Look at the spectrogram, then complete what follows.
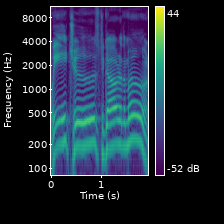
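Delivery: strange, high, slow, cartoonish voice. Quoting a famous moon speech: Kennedy voice. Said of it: "very Simpsons-y voice".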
